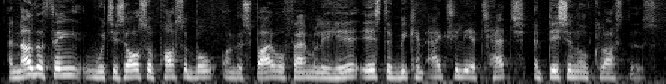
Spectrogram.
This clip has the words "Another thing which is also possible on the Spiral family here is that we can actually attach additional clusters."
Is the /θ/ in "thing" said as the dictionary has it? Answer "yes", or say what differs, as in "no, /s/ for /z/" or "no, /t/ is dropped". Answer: yes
